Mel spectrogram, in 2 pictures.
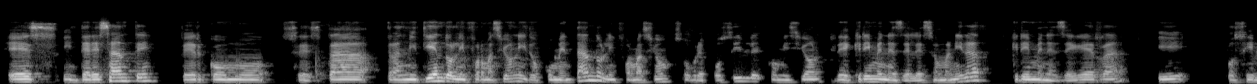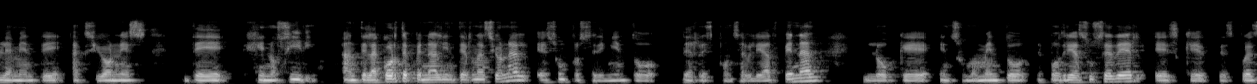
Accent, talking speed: Mexican, 120 wpm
